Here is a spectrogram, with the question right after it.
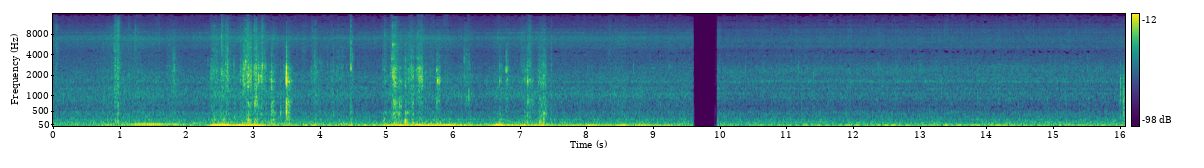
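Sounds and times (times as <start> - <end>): greens rustling in boiling water: 0.0 - 16.0.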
